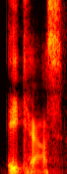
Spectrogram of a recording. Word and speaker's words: ACAS: There is an airborne collision avoidance system, usually pronounced ACAS, which operates independently of ground-based equipment and air traffic control and warning pilots of the presence of other aircraft.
